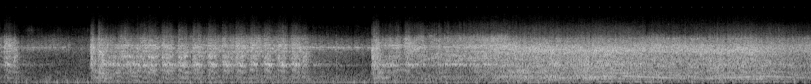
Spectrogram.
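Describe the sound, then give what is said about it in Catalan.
A car engine cranks with a few short starter bursts, then catches and settles into a steady, loud running rumble, with no talking. “Vinga, va, cap al cotxe, posa el cotxe, vinga.”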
